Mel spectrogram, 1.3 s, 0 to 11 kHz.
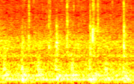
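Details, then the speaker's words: Kenmore/Whirlpool washer after replacing the worn agitator cogs with a long cam kit (3363662) to fix a no-agitate fault. Regular back-and-forth churning with light clatter, no grinding or slipping; the agitator works normally again. "okay we have a functioning agitator again this is how it's supposed to work"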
